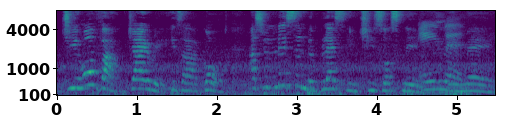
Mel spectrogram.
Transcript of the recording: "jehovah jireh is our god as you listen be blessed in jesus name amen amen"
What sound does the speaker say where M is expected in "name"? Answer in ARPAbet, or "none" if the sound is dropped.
none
